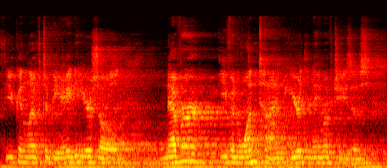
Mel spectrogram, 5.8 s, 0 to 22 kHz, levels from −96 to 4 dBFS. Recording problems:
room echo; noticeable; dies away in 2.1 s
off-mic speech; somewhat distant
low rumble; faint; throughout; 25 dB below the speech

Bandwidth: 14.5 kHz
